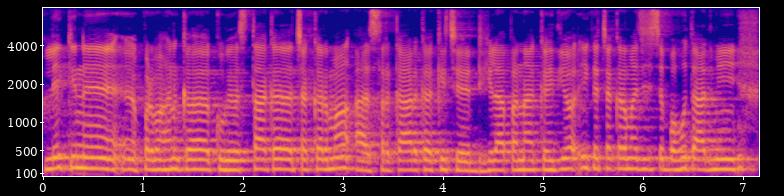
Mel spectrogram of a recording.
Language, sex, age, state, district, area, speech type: Maithili, male, 18-30, Bihar, Darbhanga, rural, spontaneous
